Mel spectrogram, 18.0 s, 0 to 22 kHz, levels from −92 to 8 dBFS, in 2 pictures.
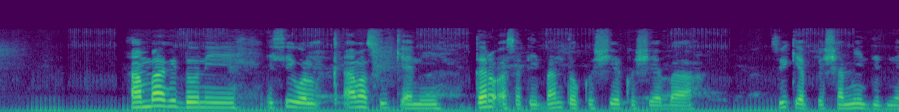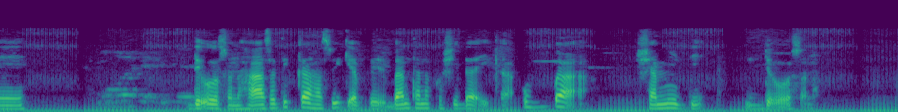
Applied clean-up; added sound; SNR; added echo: none; Purr; 14 dB; none.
